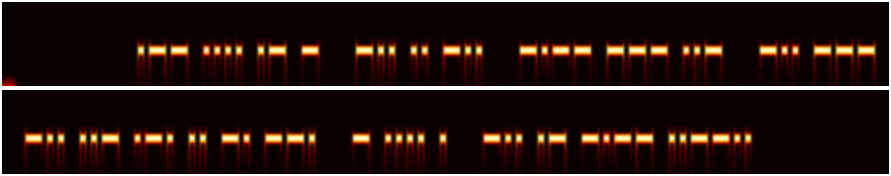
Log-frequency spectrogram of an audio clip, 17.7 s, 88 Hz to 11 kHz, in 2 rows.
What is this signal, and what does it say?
Morse code, heard as a keyed tone, about 22 wpm, 700 Hz. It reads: WHAT DID YOU DO DURING THE DAY?
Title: Sentences from Top 1000 Words - Review Part 2 - 22wpm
